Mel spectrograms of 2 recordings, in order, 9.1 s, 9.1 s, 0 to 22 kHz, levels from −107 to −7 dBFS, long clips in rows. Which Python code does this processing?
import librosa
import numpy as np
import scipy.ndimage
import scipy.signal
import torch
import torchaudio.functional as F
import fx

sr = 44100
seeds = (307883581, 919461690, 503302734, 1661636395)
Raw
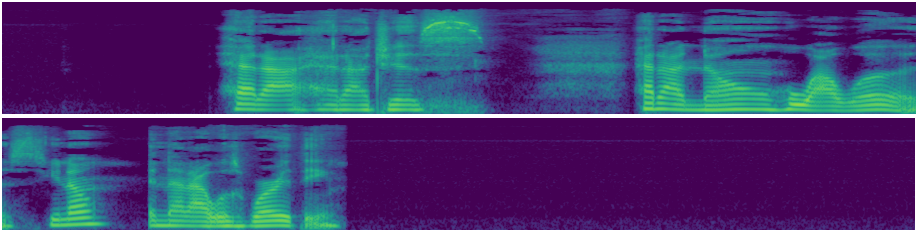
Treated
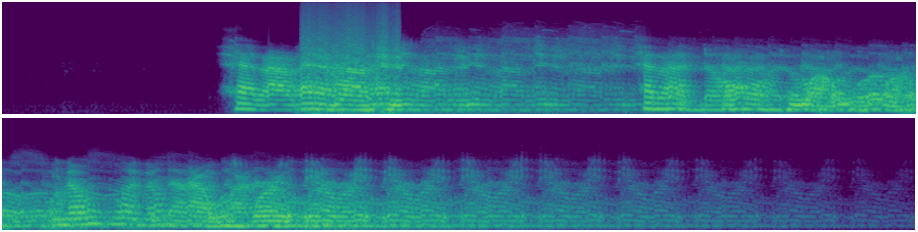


p1 = fx.reverse_delay_fb(x, sr, ms=195, feedback_pct=73, wet_db=-4)
p2 = scipy.signal.sosfilt(scipy.signal.butter(4, 4000.0, 'lowpass', fs=sr, output='sos'), p1)
p3 = fx.env_lowpass_down(p2, sr, base_hz=2500.0, full_db=-31.0)
p4 = p3 + fx.room_flutter(p3, sr, wall_m=4.5, rt60_s=0.21, dry=0)
p5 = fx.power_curve(p4, sr, exponent=0.5, at=(1.49, 1.99))
p6 = fx.vibrato_shape(p5, sr, shape='saw_down', rate_hz=6.0, depth_cents=100.0)
y = p6 * librosa.db_to_amplitude(-6.5)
